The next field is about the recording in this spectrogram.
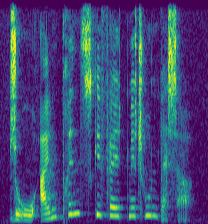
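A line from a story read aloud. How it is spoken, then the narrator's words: Plain. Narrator (German): sagte sie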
